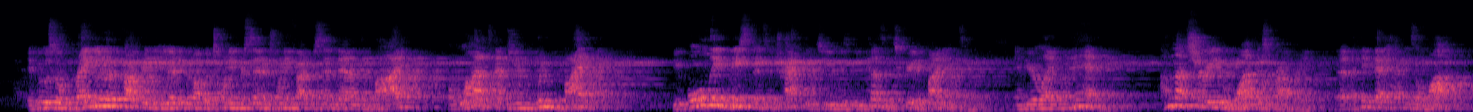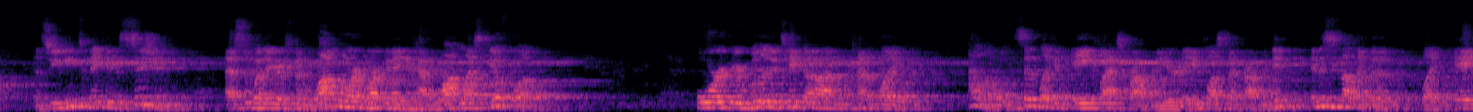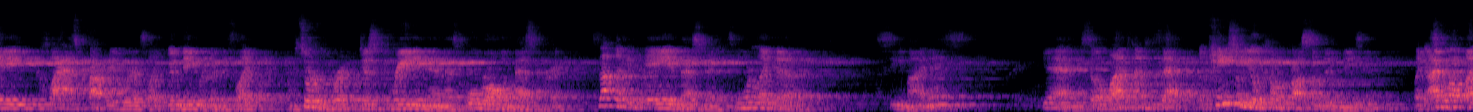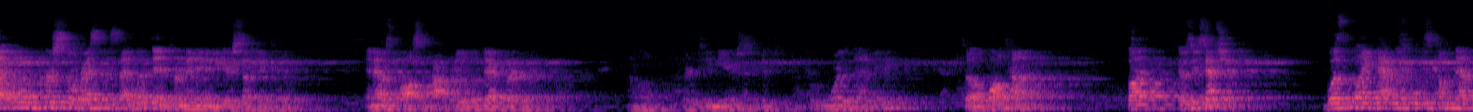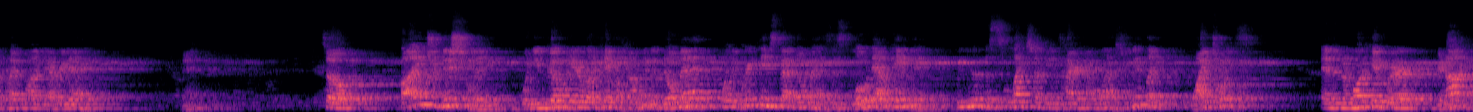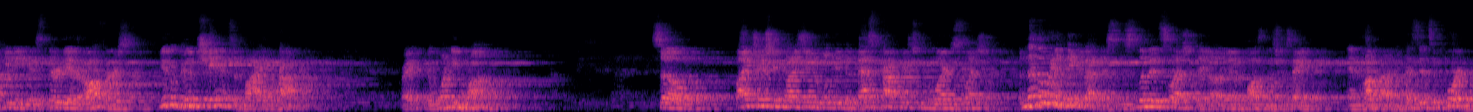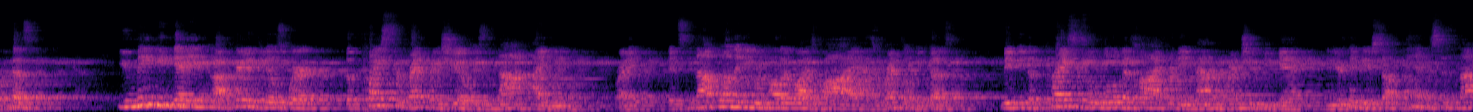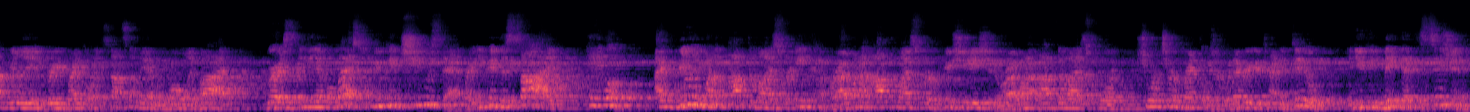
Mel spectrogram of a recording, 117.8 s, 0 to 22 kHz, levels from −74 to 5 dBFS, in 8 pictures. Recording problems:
echo of what is said; strong; throughout; 190 ms later, 9 dB below the speech
off-mic speech; far
room echo; noticeable; dies away in 0.9 s
background chatter; faint; throughout; 4 voices, 25 dB below the speech

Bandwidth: 16.5 kHz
